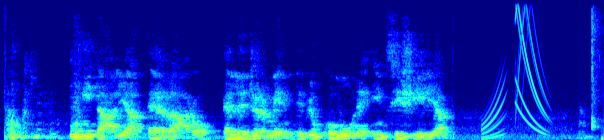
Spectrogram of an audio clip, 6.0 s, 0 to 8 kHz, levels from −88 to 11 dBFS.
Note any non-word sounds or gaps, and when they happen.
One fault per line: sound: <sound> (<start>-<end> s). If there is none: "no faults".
sound: chirp (4.8-5.6 s)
